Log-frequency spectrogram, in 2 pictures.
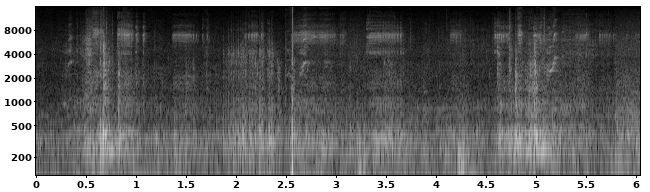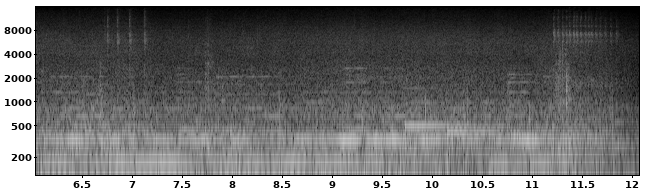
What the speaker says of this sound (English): It looks like there is current against waves.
